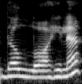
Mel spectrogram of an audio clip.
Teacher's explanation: அல்லாஹ்ன்ற வார்த்தைக்கு முன்னாடி ஜபர் வரதுனால அல்லாஹன்ற வார்த்தையை நம வல்லினமா ஓதணும்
